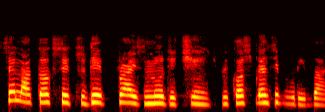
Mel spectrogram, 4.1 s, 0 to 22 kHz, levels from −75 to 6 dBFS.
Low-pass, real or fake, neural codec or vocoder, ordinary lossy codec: 7.2 kHz; real; none; none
